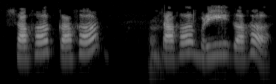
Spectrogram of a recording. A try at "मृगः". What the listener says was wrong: न, मृगः। दीर्घि नास्ति, केवल मृगः। हाँ मृगः।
